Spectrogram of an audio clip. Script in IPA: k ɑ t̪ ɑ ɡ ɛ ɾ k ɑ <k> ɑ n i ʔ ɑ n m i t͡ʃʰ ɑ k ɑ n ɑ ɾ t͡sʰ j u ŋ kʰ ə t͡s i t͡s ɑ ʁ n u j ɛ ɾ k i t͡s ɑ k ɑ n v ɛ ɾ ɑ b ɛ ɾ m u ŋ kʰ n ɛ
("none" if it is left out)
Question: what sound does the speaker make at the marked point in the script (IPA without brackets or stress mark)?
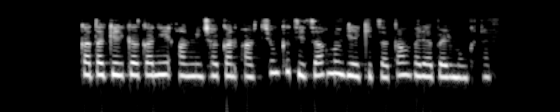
k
